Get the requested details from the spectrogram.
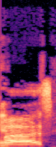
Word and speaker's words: Sotheby's: How do we say Sotheby's.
